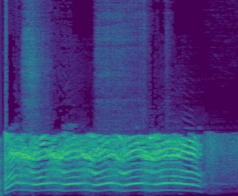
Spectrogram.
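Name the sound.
a person screaming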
